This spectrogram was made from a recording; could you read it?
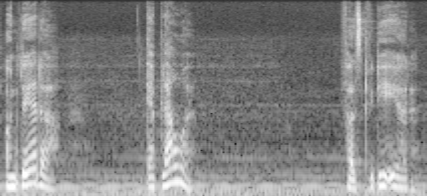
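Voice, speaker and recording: A woman's voice: mid-range voice, lively intonation, takes it slowly, background noise. A woman playing the headstrong young daughter of a starship commander in a science-fiction radio drama, earnest and defiant. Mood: awed. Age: young adult.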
